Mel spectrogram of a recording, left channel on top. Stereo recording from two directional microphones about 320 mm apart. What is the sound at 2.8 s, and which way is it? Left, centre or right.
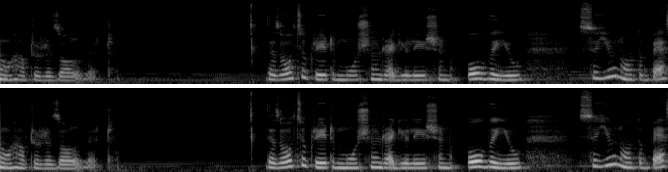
A woman's voice, right.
